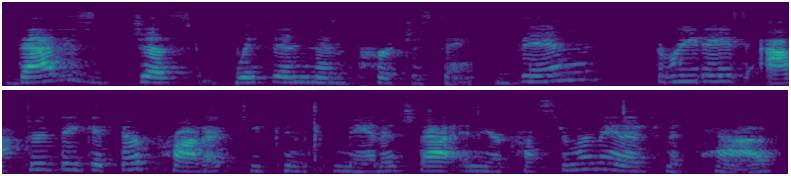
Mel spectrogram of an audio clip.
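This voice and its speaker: Young woman chatting thru a sales training, kinda high voice, lots of um and you know, dull lo-fi sound. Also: moderate pace, hardly any pauses, a little hiss or hum. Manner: chatty, filler-heavy, acts out upbeat quoted messages. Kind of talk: casual training talk. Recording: dull lo-fi recording.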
